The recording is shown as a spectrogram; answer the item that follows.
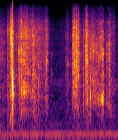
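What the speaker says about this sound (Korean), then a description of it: "키트 한번 열어볼게요." A bead flower keyring kit is opened, with a few close crinkling, rustling packaging sounds in two short bursts separated by a brief pause, under a faint steady hum.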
